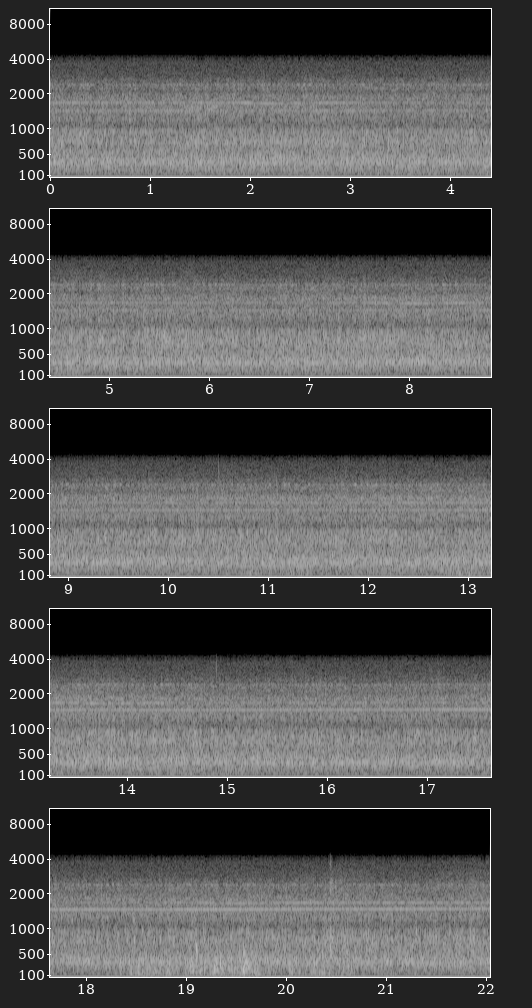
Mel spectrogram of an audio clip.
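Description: A steady whirring hum over an even hiss, like a small motor or fan running without change, with a few faint knocks near the end.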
